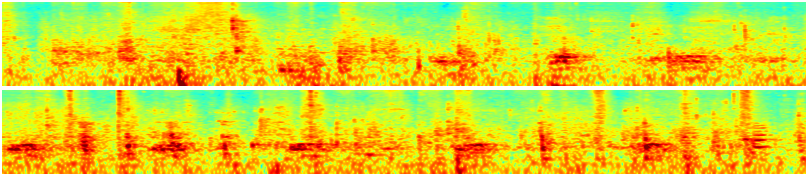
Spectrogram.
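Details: Newborn puppies making faint, high mewing squeaks in short bursts, repeated through the recording, with rustling and clicks of movement in a quiet room.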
